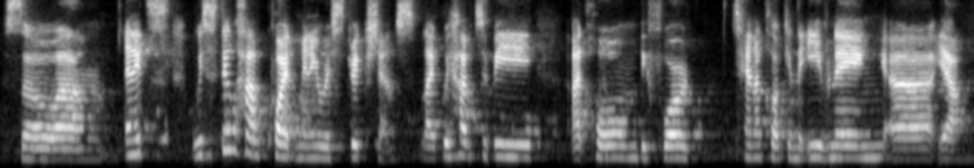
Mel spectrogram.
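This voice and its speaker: Woman from Norway, thirties, bright, easygoing, video call. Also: mid-range voice, steady tone, measured pace, a little hiss or hum, rough recording. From Norway, raised in Spain. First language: Spanish or Norwegian. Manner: laughs often, friendly and easygoing. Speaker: boxer, interview guest. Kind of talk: casual video-call interview. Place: bright room indoors. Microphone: laptop webcam on video call.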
